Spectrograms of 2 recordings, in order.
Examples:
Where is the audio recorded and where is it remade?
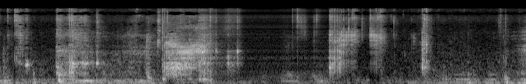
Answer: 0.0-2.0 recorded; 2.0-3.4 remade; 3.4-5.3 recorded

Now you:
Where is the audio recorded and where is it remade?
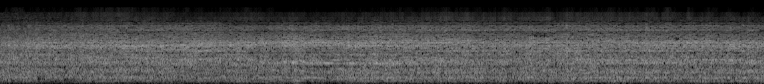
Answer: 0.0-1.2 recorded; 1.2-3.6 remade; 3.6-5.1 recorded; 5.1-5.9 remade; 5.9-7.6 recorded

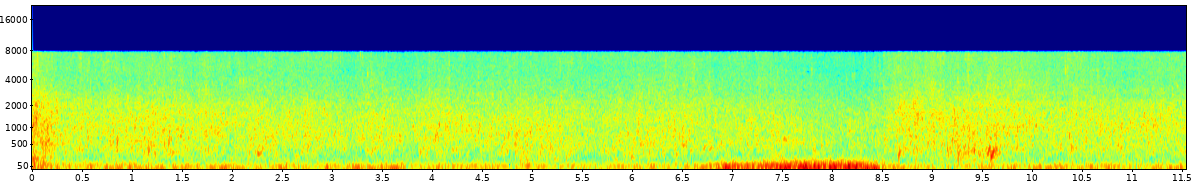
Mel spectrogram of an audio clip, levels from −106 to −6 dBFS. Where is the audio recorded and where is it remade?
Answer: 0.0-11.5 remade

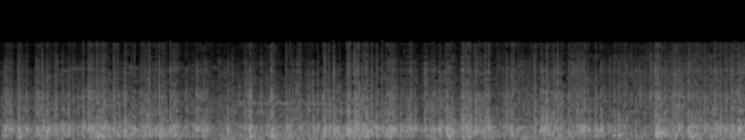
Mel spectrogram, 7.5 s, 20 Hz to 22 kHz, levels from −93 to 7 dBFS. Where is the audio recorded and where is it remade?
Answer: 0.0-0.4 recorded; 0.4-2.0 remade; 2.0-4.8 recorded; 4.8-5.6 remade; 5.6-7.5 recorded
